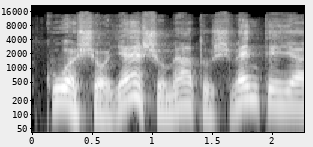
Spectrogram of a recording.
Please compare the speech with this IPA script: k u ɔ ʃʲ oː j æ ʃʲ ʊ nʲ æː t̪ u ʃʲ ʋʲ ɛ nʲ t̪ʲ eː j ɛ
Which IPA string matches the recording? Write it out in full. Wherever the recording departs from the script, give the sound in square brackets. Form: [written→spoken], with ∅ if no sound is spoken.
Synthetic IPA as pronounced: k u ɔ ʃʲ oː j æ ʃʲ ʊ [nʲ→mʲ] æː t̪ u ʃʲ ʋʲ ɛ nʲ t̪ʲ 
